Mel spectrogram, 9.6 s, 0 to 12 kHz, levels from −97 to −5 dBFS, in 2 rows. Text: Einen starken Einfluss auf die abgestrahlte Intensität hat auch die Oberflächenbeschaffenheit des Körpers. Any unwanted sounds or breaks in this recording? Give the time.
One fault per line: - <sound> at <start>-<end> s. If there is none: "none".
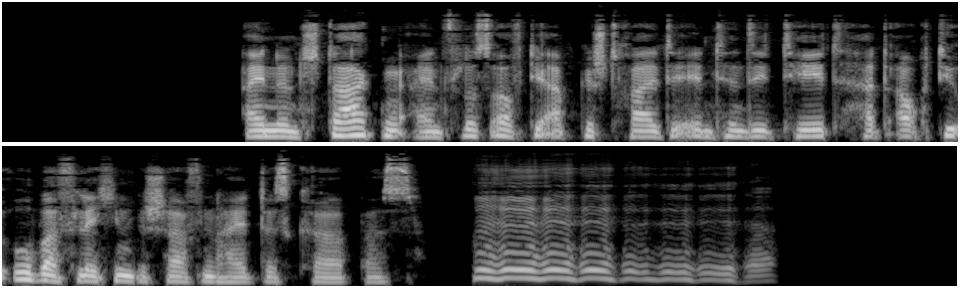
- laugh at 7.1-8.7 s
